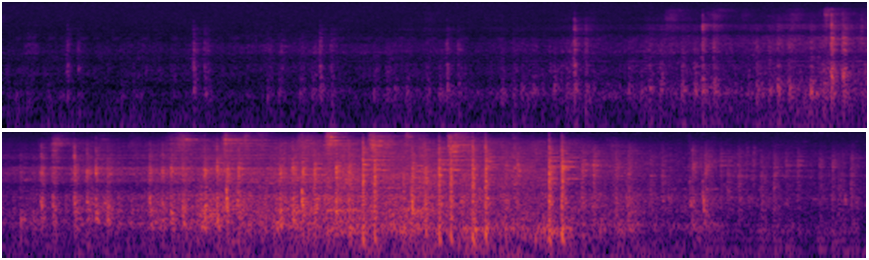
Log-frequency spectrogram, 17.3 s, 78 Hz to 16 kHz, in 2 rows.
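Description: Echizen Railway 7000 series electric train approaching and passing, its wheels clicking over the rail joints. The running sound grows louder to a peak about ten to fourteen seconds in, then fades as the train goes by.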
